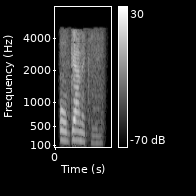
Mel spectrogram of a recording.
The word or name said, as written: organically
